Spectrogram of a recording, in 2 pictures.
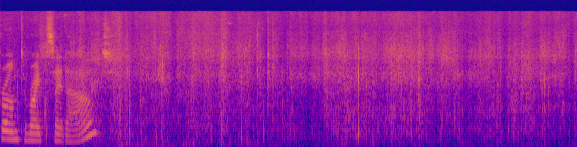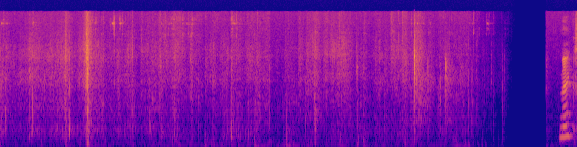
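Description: Fabric rustles and crinkles as it is folded and turned.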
